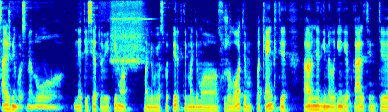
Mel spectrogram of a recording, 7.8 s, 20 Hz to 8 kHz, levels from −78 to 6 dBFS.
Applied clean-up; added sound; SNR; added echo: classical method WPE with log-MMSE.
